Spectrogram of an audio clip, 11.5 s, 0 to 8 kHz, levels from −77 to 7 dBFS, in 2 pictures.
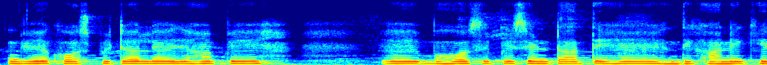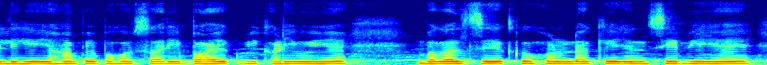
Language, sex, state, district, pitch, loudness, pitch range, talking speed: Hindi, female, Bihar, Jahanabad, 245 Hz, -14 LUFS, 235-245 Hz, 160 wpm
